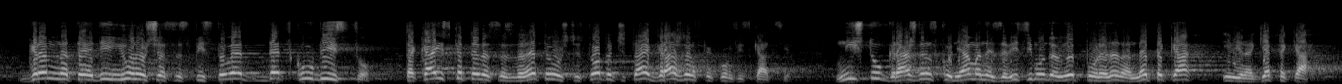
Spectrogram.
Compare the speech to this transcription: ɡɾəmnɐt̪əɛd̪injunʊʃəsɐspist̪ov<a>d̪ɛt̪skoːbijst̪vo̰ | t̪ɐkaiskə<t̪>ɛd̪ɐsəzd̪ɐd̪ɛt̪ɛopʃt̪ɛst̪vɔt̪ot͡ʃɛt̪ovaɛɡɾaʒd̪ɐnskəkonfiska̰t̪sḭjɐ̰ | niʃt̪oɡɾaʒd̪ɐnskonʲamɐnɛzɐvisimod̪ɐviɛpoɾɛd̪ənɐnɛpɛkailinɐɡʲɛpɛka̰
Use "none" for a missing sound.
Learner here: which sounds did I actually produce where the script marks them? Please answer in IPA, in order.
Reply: ɛ, t̪

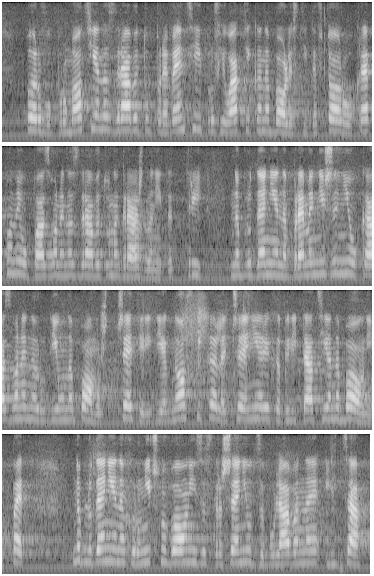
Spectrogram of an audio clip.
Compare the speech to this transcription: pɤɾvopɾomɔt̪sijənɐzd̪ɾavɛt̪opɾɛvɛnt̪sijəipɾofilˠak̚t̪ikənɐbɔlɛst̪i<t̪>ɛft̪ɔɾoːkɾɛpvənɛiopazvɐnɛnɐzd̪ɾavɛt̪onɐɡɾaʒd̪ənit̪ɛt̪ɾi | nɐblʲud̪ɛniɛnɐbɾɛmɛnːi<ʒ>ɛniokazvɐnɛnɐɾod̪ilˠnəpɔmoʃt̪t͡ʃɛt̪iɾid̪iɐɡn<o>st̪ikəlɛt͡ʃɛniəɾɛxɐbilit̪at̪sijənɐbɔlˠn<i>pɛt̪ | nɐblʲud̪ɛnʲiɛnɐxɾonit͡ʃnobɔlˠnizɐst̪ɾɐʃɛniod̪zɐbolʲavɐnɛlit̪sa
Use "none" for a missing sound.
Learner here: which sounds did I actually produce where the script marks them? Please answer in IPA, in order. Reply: t̪, ʒ, ɔ, i

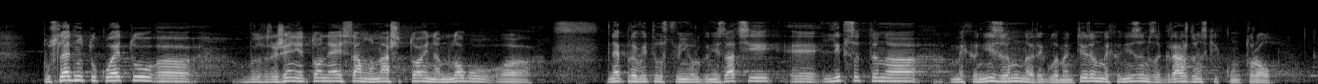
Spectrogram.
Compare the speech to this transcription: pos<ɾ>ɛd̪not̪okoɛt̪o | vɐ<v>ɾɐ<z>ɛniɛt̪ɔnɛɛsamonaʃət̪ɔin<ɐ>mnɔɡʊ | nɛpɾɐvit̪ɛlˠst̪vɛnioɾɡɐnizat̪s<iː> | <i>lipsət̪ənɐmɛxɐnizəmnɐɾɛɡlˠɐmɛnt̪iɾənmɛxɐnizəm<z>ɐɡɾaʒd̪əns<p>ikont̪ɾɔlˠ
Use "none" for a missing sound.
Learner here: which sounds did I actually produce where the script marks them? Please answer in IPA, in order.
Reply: l, z, ʒ, ɐ, iː, ɛ, z, k

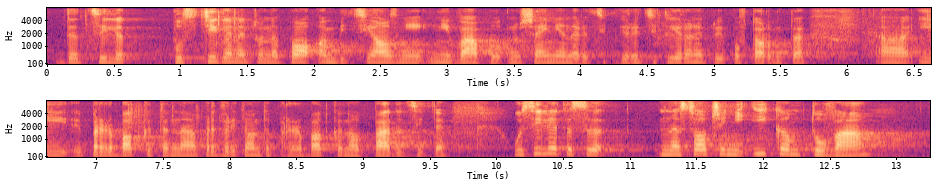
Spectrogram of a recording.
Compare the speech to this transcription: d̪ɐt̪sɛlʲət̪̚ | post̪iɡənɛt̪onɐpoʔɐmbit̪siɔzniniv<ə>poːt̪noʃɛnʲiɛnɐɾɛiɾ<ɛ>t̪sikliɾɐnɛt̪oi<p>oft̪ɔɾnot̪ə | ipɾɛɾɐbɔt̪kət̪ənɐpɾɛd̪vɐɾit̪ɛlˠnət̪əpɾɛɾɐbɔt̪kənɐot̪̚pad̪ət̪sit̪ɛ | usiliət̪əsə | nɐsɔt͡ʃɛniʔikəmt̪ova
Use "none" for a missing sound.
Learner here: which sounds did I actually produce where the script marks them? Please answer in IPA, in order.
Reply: a, ɛ, p

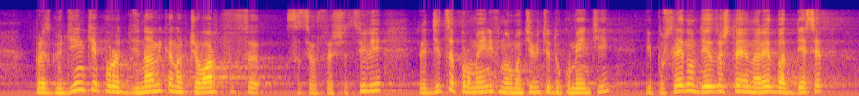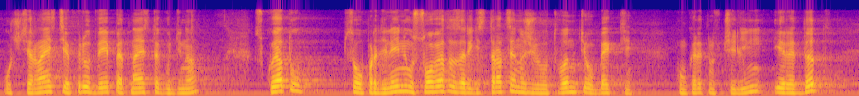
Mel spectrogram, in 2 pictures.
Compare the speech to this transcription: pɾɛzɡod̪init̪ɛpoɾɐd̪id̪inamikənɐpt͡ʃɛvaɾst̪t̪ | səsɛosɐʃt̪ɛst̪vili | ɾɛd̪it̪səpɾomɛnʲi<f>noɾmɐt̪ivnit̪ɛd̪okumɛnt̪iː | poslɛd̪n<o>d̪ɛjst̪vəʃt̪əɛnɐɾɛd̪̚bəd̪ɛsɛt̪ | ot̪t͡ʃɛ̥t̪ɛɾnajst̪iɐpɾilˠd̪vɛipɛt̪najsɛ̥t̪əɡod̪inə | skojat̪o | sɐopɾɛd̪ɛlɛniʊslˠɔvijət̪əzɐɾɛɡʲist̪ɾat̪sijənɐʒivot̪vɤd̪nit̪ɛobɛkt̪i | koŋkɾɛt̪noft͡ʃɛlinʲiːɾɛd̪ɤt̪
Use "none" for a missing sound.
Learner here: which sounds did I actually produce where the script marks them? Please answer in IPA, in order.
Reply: f, o

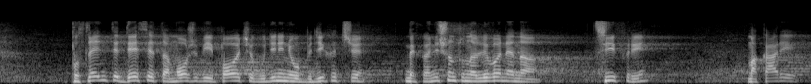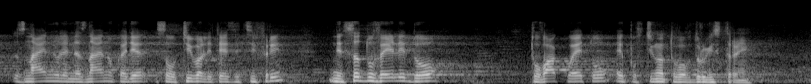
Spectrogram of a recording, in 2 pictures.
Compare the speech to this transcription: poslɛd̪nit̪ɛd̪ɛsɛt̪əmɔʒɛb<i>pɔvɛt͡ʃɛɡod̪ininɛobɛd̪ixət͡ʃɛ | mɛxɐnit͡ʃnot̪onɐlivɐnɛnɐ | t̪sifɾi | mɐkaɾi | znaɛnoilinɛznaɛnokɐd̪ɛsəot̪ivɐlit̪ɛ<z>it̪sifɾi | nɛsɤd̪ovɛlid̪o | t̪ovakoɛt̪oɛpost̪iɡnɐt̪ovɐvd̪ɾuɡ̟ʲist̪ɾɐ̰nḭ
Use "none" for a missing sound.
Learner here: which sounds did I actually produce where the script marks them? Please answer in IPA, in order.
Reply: iː, z

